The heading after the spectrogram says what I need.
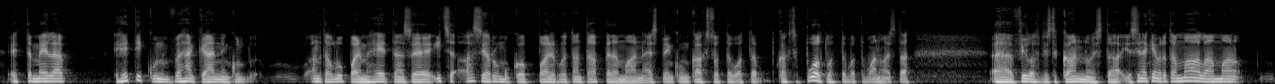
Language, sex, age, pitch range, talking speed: Finnish, male, 30-49, 105-135 Hz, 145 wpm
